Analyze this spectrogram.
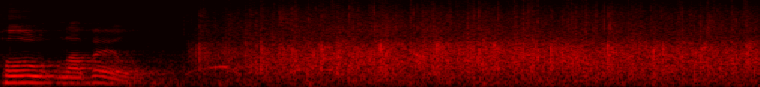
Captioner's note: audience applauding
